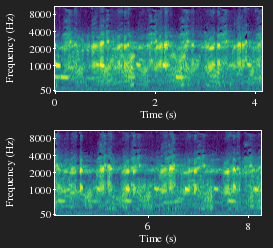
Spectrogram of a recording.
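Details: A dense chorus of frogs croaking, with overlapping raspy pulsed calls in rhythmic bursts roughly every half second, and short clear tonal notes, some low and some higher, scattered through the steady din.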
